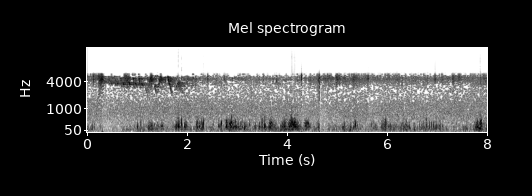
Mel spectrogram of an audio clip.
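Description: Wind buffeting the microphone in uneven gusts, over the steady hiss and rustle of a small fire of twigs and dry leaves burning.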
